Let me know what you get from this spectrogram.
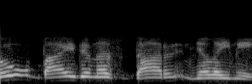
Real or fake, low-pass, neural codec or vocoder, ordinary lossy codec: fake; 3.6 kHz; codec, 24 kHz, 3.1 kbps, DualCodec; Opus, 16 kbps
